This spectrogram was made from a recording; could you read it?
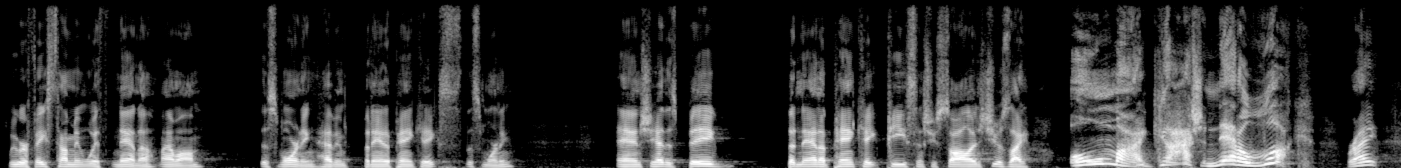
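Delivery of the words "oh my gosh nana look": acted awestruck wonder, very high, very slow, drawn-out. Retelling the daughter seeing a banana pancake piece: imitating Emmy's amazement. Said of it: "she says it like she just saw the most amazing thing".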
